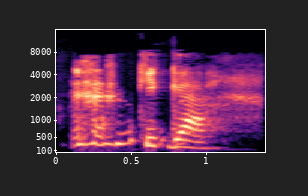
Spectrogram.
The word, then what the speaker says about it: Kierkegaard: Não sei falar esse nome direito, Epa, mas Kigar, Kigar. Não Kierkegaard. pronuncia o R e o D, Kigar.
